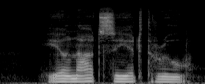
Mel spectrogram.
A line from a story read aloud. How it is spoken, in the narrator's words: he said softly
